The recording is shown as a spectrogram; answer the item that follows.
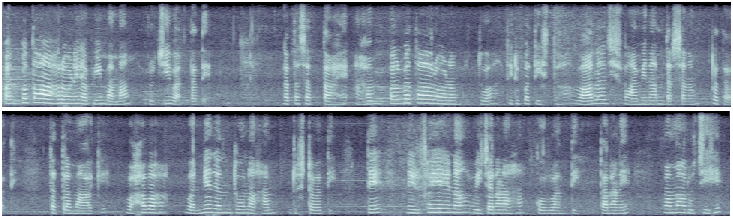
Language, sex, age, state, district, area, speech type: Sanskrit, female, 18-30, Odisha, Jajpur, rural, spontaneous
